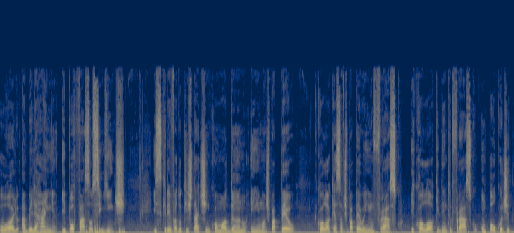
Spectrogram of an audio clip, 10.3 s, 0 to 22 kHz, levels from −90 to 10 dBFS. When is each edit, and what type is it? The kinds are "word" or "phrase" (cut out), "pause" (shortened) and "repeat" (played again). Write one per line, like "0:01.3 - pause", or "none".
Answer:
0:01.5 - word
0:03.6 - word
0:05.3 - word
0:06.9 - word
0:09.0 - word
